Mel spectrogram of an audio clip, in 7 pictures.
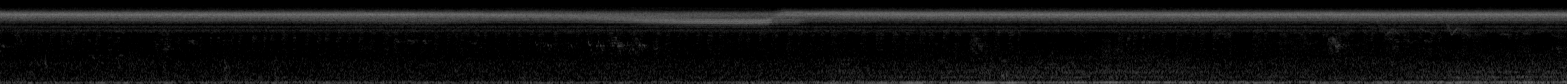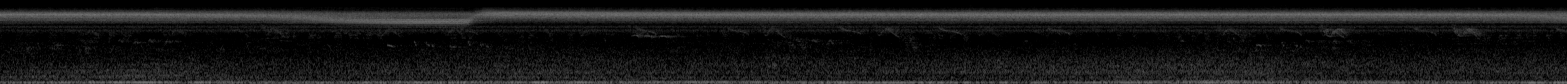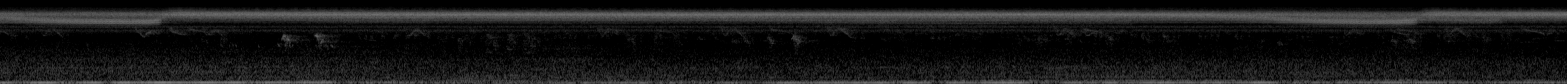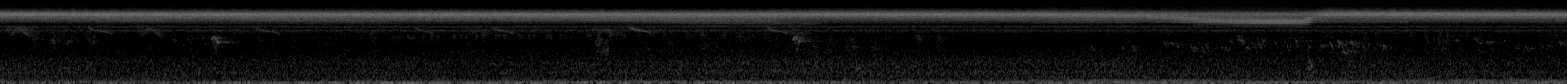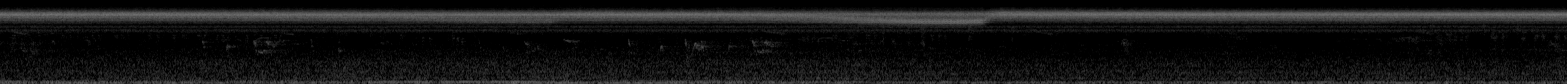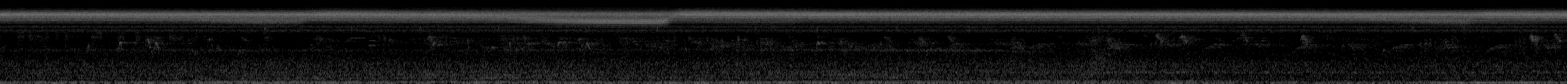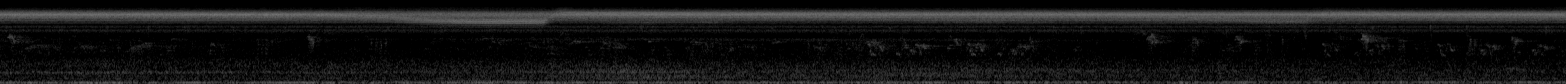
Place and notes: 組合屋生態池, 埔里鎮桃米里 - Bird calls
Birds singing, Next to the ecological pool
Zoom H2n MS+XY
11 August, 07:12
